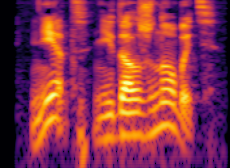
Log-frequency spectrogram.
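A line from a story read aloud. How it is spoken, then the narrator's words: Skeptical snort. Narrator (Russian): хмыкнул аббат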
